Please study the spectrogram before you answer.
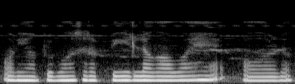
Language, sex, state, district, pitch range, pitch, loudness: Hindi, female, Bihar, Katihar, 190-195 Hz, 190 Hz, -11 LUFS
